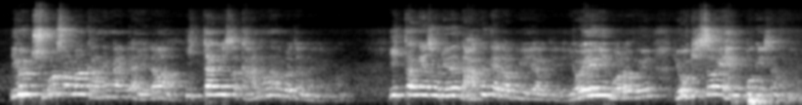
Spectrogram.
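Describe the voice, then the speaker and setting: A man preaching a sermon as pastor, animated and repeating his key phrases. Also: high-pitched, a little hiss or hum. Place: church sanctuary. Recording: echoey church hall, mic from far off.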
